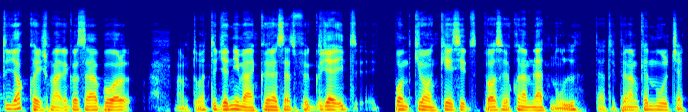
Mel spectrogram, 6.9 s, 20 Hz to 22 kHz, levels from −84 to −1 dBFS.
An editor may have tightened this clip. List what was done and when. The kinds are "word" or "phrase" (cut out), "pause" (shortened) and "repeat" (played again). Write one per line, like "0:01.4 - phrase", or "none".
0:01.7 - pause
0:03.2 - phrase
0:04.8 - word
